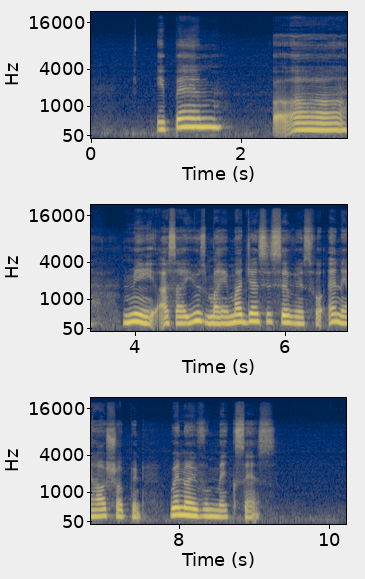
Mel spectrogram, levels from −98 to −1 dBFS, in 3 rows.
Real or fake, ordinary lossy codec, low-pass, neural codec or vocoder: fake; none; 19.8 kHz; vocoder, 44.1 kHz, 128 mel bands, Pupu-Vocoder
